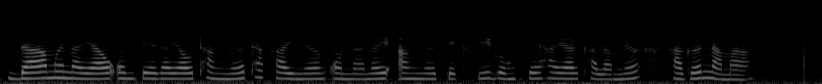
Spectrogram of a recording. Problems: none marked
